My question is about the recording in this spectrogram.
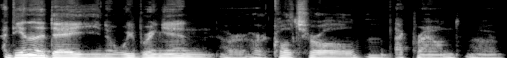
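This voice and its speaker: A man who grew up in Chile, speaking as a panel guest in a halting way, with many restarts and fillers. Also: lowish voice, steady tone, warm tone. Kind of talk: panel discussion.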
